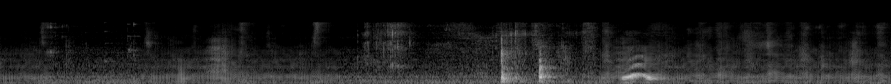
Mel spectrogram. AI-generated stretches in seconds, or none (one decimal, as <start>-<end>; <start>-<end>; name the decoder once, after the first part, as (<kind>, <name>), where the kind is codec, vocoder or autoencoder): 0.0-0.5 (vocoder, Vocos); 1.4-3.4; 6.0-8.9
